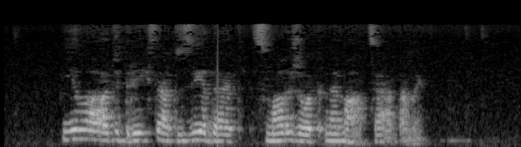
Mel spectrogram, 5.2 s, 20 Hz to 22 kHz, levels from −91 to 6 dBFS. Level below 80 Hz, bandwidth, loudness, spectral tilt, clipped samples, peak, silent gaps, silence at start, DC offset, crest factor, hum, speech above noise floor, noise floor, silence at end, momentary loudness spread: -66 dBFS; 11.5 kHz; -26 LUFS; -6.5 dB/octave; under 0.1%; -8 dBFS; none; 0.6 s; under 0.1%; 18 dB; none; 40 dB; -65 dBFS; 0.95 s; 11 LU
